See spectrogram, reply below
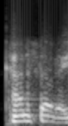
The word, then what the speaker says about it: Conestoga: So you attend Conestoga High School. Did I pronounce that right? – Conestoga, yeah. – Both. Conestoga. Like, uh, like Conestoga, like Conestoga wagons.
